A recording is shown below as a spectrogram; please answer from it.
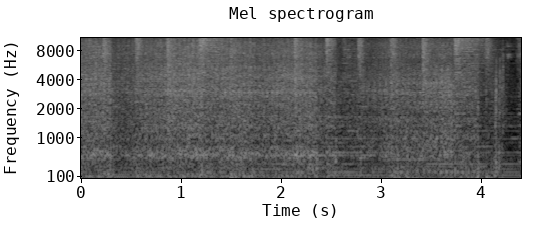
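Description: Steady ride noise of a moving vehicle, with music playing over it.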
